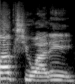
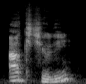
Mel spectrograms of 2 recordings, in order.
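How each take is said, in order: First: "actually" as "ak-chu-wa-lee"; A sounded. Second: "Actually" as "ak-chu-lee"; reduced ending on "Actually", tune rising; silent A. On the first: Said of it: "kuba silent letter eriwo". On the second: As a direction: drop the A sound before the L in "Actually". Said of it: "Accent bwetyo bw'ejja". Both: Shown as a demonstration.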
